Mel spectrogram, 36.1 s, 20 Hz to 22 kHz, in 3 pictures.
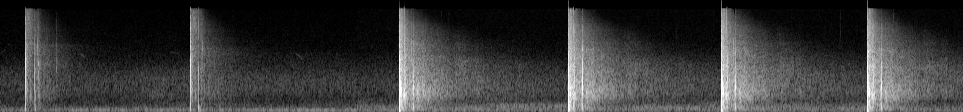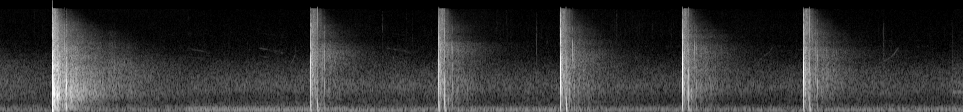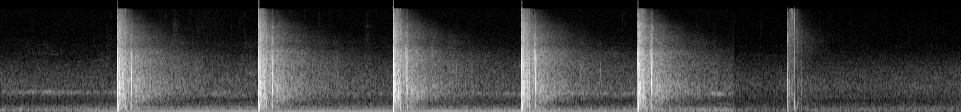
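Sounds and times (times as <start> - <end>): suppressed pistol shots: 25.4 - 33.1.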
